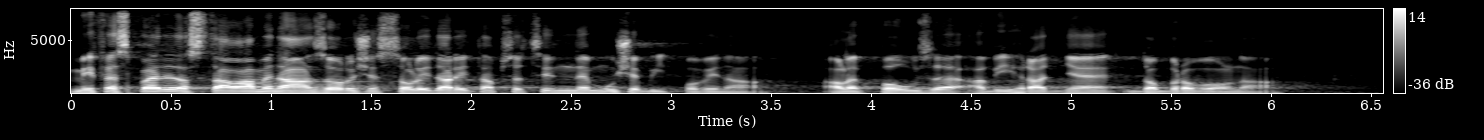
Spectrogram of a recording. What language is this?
Czech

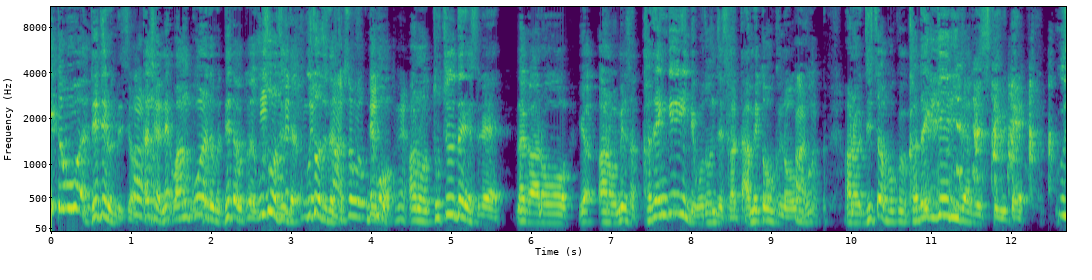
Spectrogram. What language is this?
Japanese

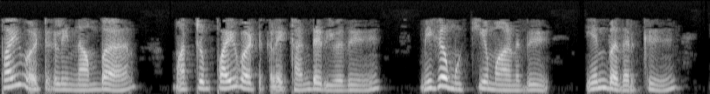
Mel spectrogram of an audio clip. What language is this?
Tamil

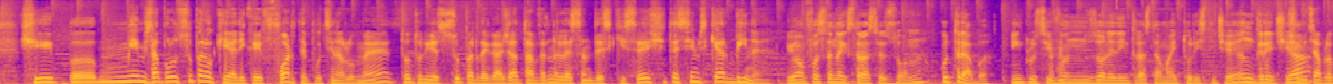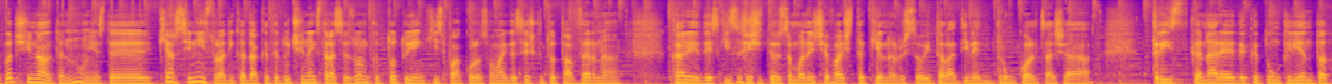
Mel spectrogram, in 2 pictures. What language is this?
Romanian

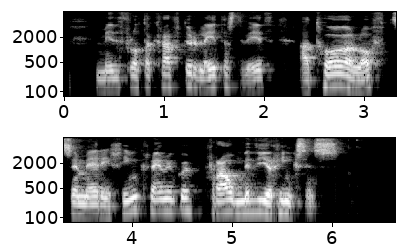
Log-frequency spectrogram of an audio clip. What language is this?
Icelandic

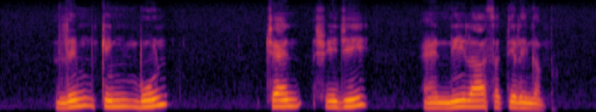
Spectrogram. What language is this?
English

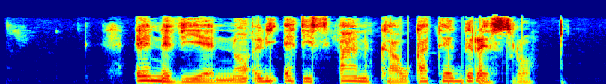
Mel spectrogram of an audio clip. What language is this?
Esperanto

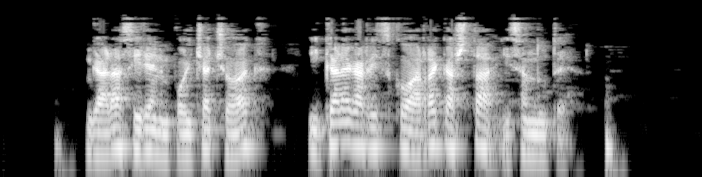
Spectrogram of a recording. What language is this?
Basque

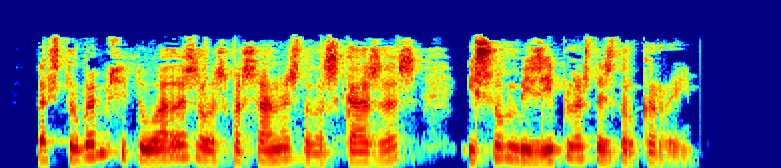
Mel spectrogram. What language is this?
Catalan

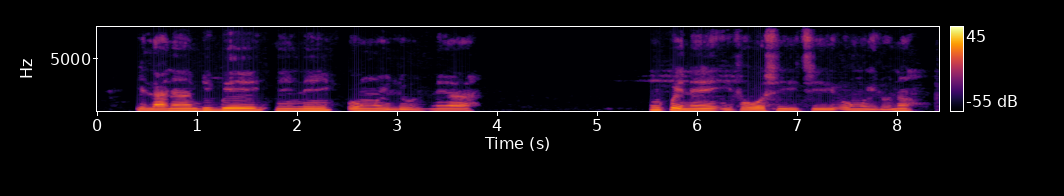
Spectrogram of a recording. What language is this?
Yoruba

